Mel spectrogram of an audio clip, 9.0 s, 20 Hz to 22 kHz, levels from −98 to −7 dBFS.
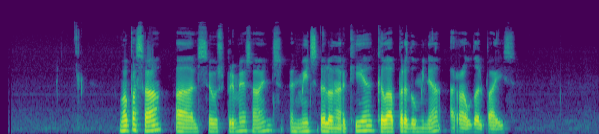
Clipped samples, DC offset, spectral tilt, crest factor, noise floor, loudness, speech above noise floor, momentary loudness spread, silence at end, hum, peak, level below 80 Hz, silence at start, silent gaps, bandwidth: under 0.1%; under 0.1%; -6.5 dB/octave; 20 dB; -65 dBFS; -21 LUFS; 45 dB; 10 LU; 1.35 s; none; -2 dBFS; -64 dBFS; 1.8 s; none; 9.8 kHz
